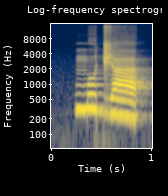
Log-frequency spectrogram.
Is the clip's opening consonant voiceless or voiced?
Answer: voiced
